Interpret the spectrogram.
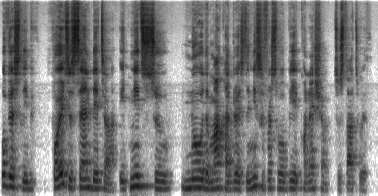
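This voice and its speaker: A man teaching a live online lecture, talking quickly and thinking aloud, often restarting his sentences. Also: on the high side, steady tone, mellow. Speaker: instructor.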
